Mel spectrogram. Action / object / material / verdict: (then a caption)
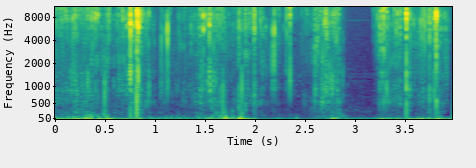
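tap / glitter slime with confetti / slime / none. Long nails repeatedly poke and press the surface of a flat, solid disc of gold glitter slime with star confetti. The pressing makes dense, crunchy crackles and crinkling pops with sharp, bright clicks over a low background rumble. There is a short quiet pause about three quarters of the way through before the crackling resumes.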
